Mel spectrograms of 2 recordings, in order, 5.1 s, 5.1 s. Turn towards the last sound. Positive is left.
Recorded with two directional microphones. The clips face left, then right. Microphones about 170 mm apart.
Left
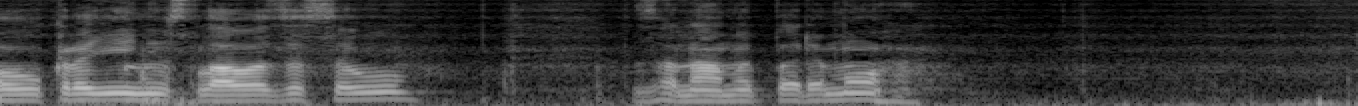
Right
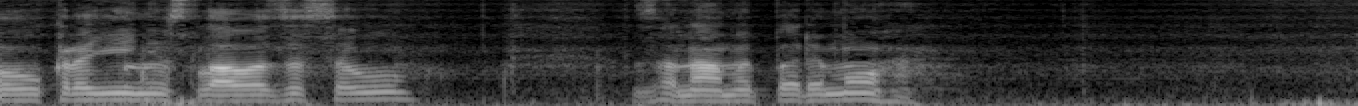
turn(degrees=10)  # may be behind; listen again after turning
